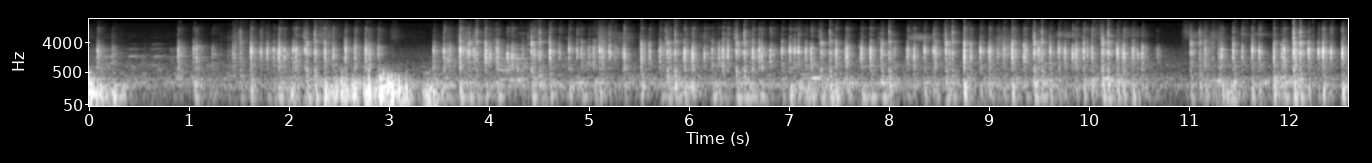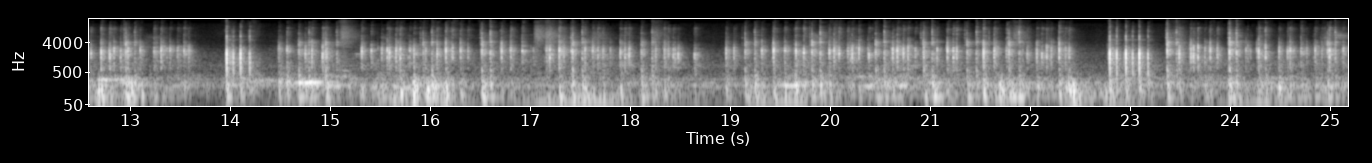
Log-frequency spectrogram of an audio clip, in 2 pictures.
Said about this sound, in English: I can't show a keyboard without giving a sound test.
